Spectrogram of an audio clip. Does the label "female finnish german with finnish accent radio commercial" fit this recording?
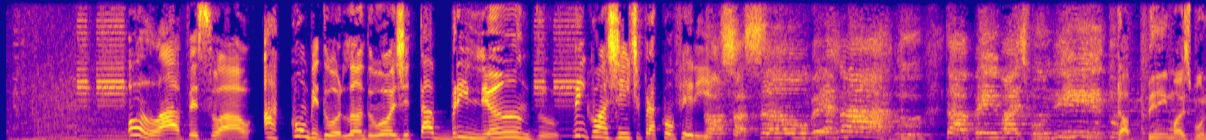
No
